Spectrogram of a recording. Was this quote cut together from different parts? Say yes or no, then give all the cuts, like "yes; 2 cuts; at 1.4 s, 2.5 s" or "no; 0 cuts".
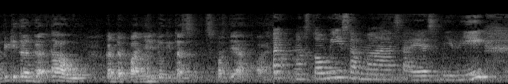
yes; 1 cut; at 2.7 s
